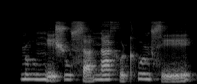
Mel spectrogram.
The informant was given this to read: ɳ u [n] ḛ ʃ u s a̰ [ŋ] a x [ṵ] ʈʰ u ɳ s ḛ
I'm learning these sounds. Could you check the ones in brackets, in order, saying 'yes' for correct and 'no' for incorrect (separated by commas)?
no, no, no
